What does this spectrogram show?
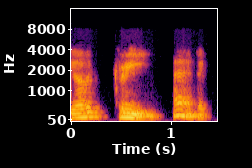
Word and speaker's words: কৃ: এটা উচ্চারণ কি হবে? ক্রি। হ্যাঁ, এটা ক্রি উচ্চারণ হবে, ক্রি।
